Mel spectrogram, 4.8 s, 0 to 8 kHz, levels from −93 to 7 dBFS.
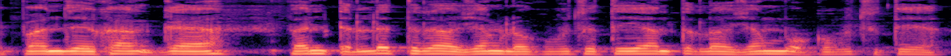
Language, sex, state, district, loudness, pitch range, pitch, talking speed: Wancho, male, Arunachal Pradesh, Longding, -15 LUFS, 130-140 Hz, 135 Hz, 275 wpm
